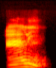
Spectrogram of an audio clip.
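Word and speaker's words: علي: Jadi kalau ditulis nama Pak Ali, tapi dibacanya Ali. Jadi pakai ain.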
